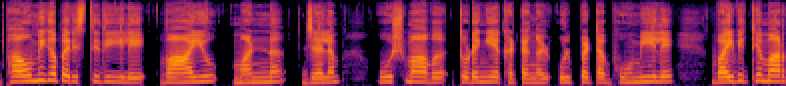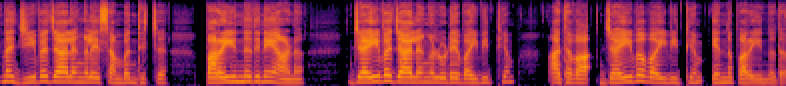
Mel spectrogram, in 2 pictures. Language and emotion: Malayalam, neutral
